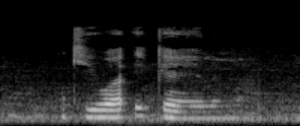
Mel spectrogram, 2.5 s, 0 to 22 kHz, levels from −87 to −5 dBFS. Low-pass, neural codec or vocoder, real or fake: 9.9 kHz; none; real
